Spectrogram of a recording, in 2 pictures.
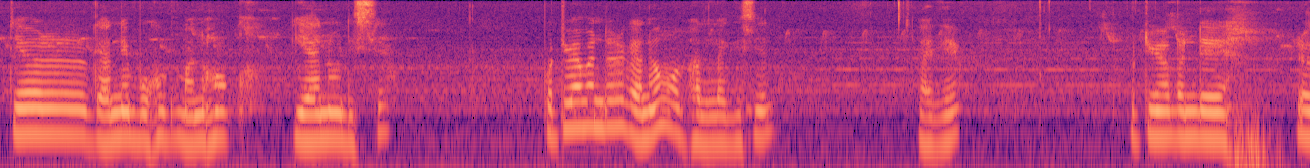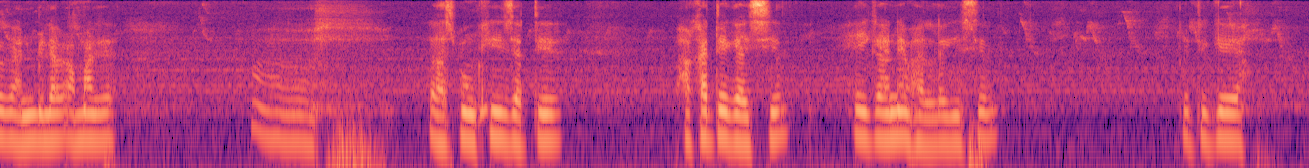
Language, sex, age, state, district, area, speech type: Assamese, female, 60+, Assam, Goalpara, rural, spontaneous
